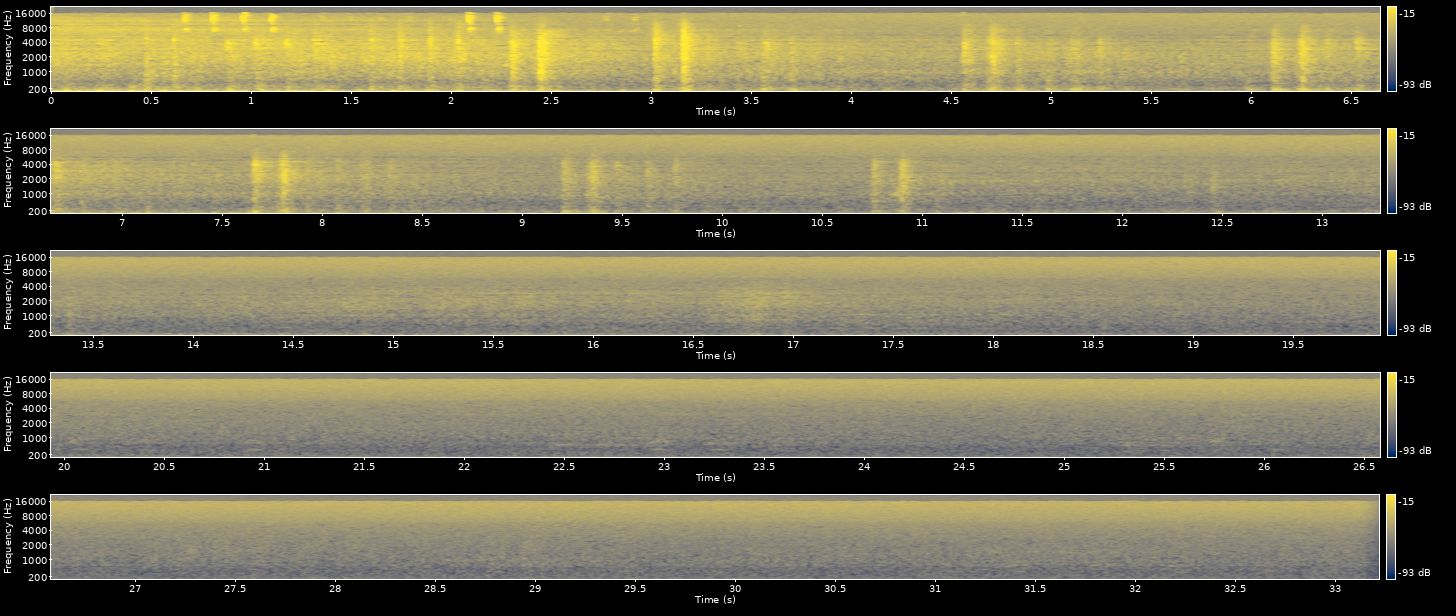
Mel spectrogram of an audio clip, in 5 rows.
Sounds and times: Train Passing By Medium Speed L to R 0:00.0 - 0:19.8

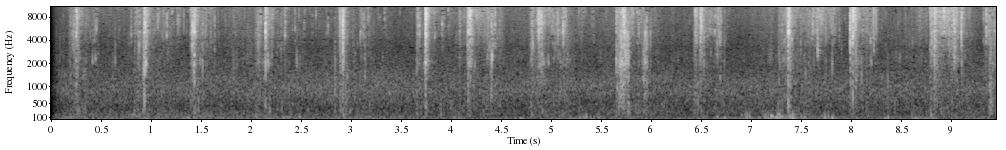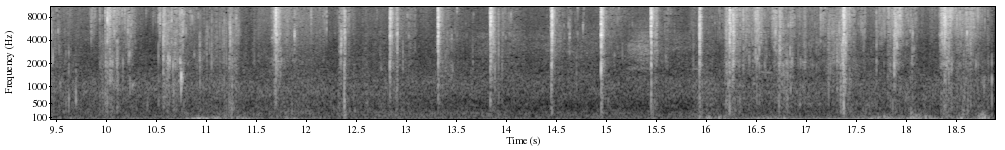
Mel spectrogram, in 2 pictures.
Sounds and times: footsteps splashing in small puddles and some mud 0:00.0 - 0:18.8
wind interference 0:14.8 - 0:18.8

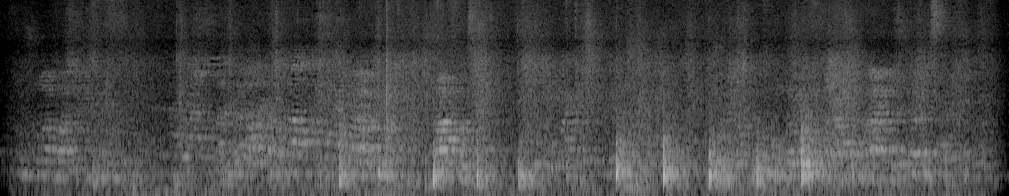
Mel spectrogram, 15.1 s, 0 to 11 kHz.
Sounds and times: Person walking 0:03.4 - 0:12.9

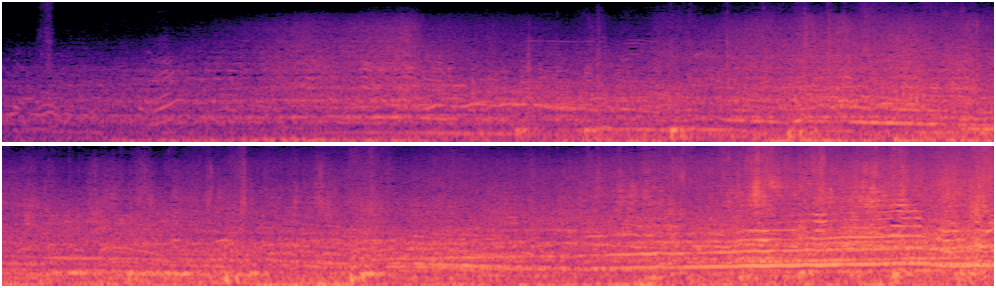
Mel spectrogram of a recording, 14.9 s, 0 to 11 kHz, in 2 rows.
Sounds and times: go accelerating to back-straight 0:00.5 - 0:14.8
Cars came down-shifting to 1rst turn 0:02.4 - 0:14.8

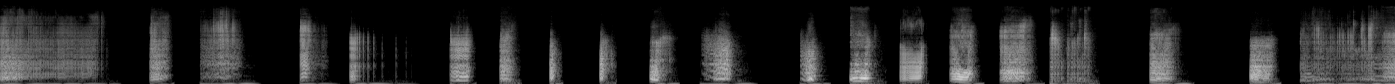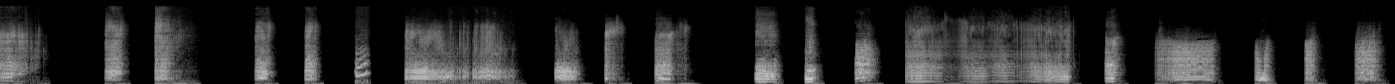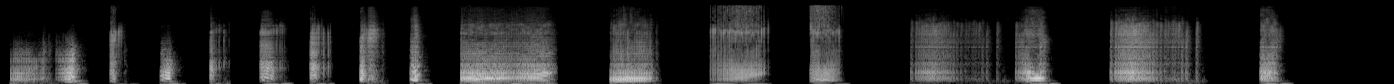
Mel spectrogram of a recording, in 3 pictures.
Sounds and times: Fart Combo Slow 0:00.0 - 0:07.4
Fart Combo Slow 0:08.0 - 0:11.9
Fart Combo Slow 0:12.5 - 0:15.9
Fart Combo Slow 0:16.5 - 0:36.4
Fart Combo Slow 0:37.0 - 0:40.9

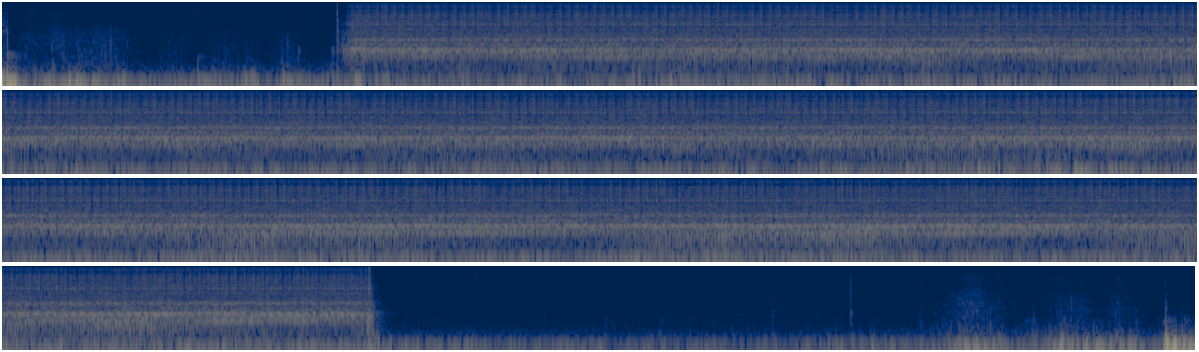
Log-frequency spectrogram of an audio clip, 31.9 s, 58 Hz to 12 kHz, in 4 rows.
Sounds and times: Super 8 camera running 0:02.2 - 0:26.5

